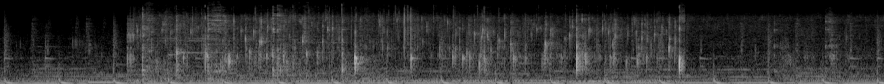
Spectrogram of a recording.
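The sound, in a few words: peanuts frying in hot oil in a pan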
